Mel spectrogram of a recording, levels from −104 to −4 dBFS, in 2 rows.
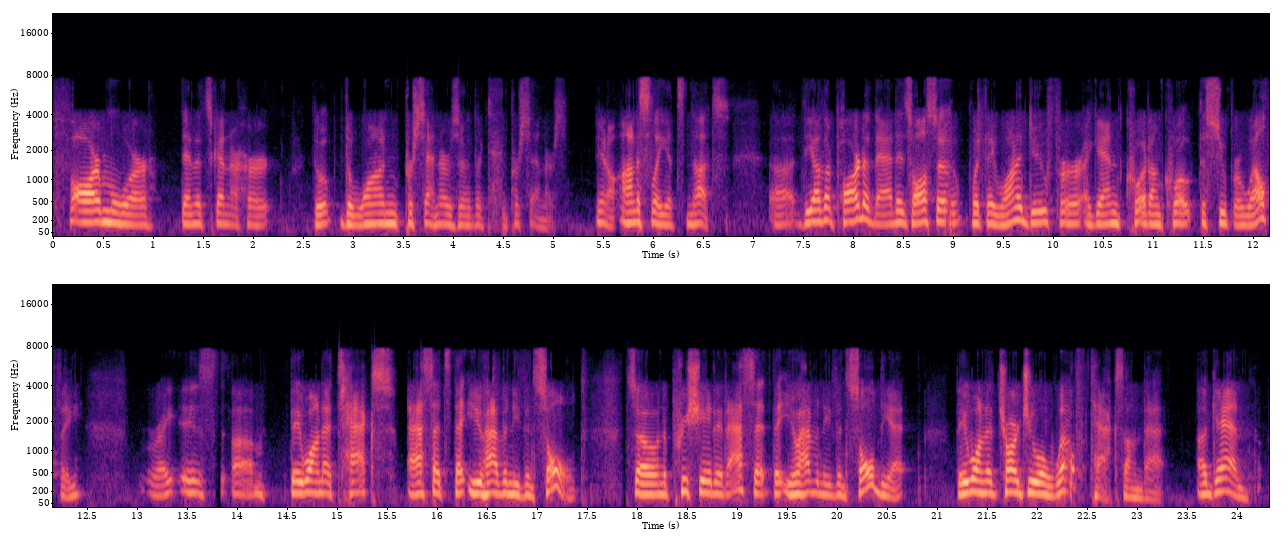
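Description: VoIP packet loss concealed by the speech codec occurs at 4.41–4.52 s, 8.91–9.06 s and 22.27–22.39 s. The Speex decoder fills each gap by repeating its last pitch, giving a brief buzzy or noisy, fading smear.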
